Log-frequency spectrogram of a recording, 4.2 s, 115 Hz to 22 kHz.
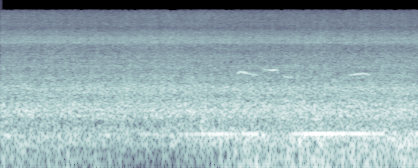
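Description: Airbus A330 jet engines idling while the airliner taxis: a steady rush with a low hum that strengthens about two seconds in.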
